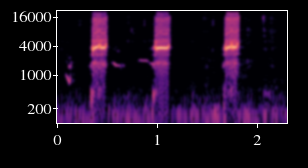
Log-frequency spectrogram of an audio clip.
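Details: Three loud, brief, piercing high notes from an excited male francolin (teetar) chasing after a female, evenly spaced with near silence between them.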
